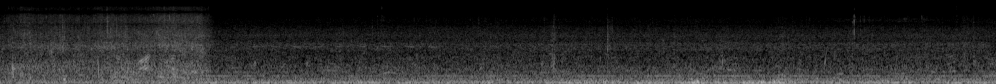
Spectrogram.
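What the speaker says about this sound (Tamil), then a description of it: "தண்ணியோட ஃபோர்ஸ் சவுண்டு பாருங்கள் எப்படி இருக்குது" Water rushes with force at Amaravathi Dam in Tiruppur as a continuous broadband roar. A loud burst at the start gives way to a steadier, quieter wash with a faint tone underneath.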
